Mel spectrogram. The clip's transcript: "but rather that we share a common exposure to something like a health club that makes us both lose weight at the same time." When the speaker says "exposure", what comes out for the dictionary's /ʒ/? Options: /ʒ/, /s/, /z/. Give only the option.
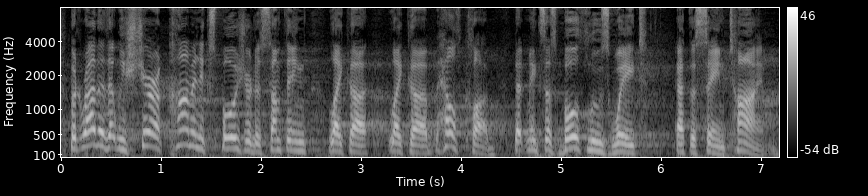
/ʒ/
